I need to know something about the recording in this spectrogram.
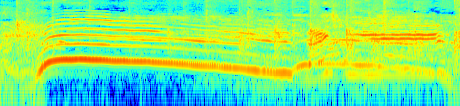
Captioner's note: crowd cheers and applauds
